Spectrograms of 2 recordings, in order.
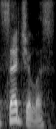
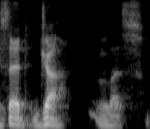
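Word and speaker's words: sedulous: what is the where where is the J sound in in sedulus? Right. Yeah. I I would have without the phonetic I would have said sedulus saidulus. Sedulus is that way I pronounced it and they wanted to be said julless.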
